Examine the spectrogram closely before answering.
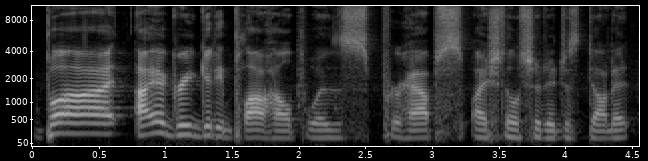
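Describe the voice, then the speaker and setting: A man with a rough, hoarse voice, streaming a board game, thinking aloud through his choices and answering chat as he clears his throat. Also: mid-range voice, expressive, unhurried, bright, forceful tone.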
